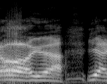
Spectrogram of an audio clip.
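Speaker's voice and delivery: loud, high, gloating oh yeah; gleeful loud mock villain. Villain gorging on pills, loud and gloating. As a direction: bellow it like a villain gorging himself.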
